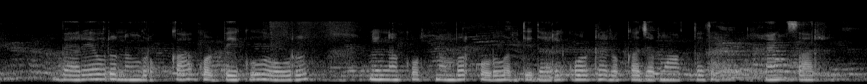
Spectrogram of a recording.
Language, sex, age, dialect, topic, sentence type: Kannada, female, 25-30, Dharwad Kannada, banking, question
